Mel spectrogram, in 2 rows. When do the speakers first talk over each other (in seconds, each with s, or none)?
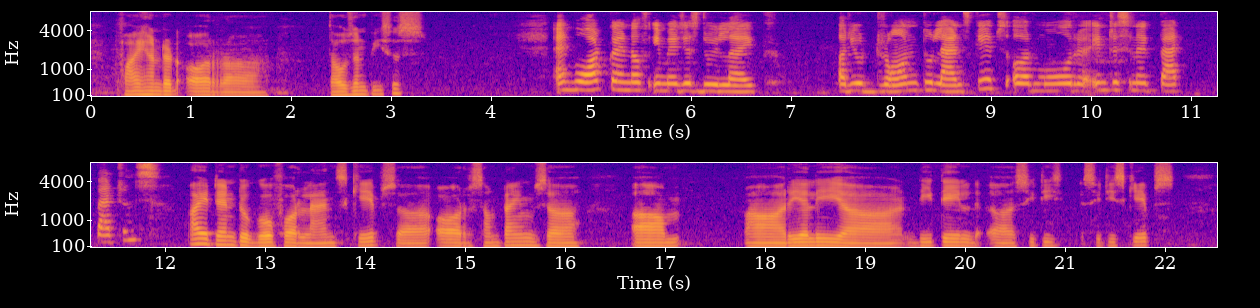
none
